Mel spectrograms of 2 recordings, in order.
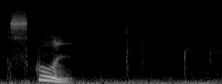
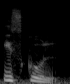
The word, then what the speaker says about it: school: to america for example the word which is school there are two syllables school but in in places like up bihar jharkhand they add another syllable they pronounce this as ischool wherever there is a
